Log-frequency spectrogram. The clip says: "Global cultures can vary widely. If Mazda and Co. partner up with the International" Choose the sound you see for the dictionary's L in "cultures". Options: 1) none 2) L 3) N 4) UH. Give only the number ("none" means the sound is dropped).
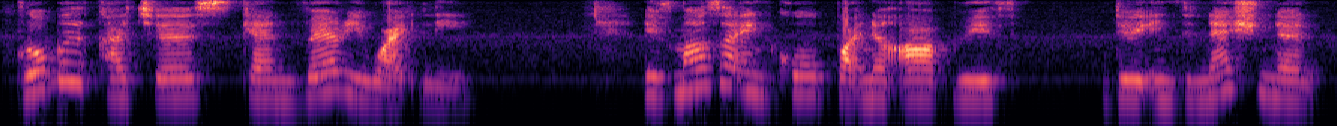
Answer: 1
